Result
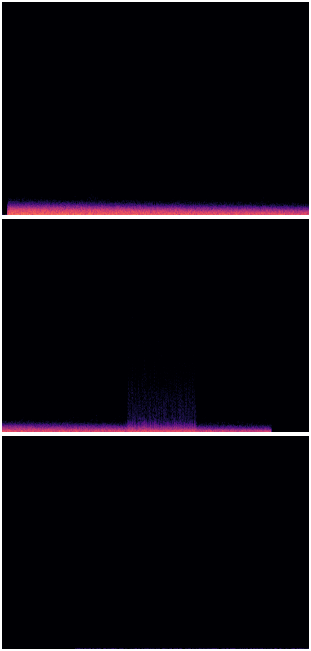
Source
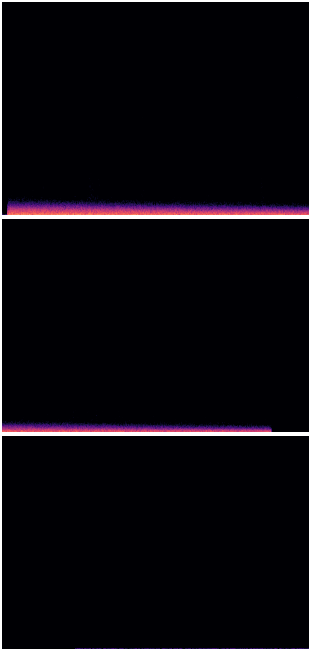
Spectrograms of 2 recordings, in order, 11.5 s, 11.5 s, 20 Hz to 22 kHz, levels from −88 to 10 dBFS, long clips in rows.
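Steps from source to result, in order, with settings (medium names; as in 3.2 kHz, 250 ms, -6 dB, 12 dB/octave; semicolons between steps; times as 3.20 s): peaking EQ 720 Hz +9.5 dB 3 oct; 5.40–6.26 s: waveshaping leveller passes 2; trim -5.5 dB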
